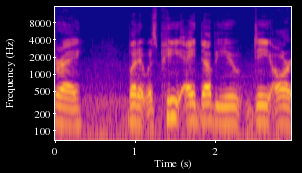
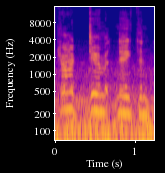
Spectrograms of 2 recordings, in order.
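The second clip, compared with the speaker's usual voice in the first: mock curse; 5 semitones higher than usual. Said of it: "cursing his name the entire day".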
